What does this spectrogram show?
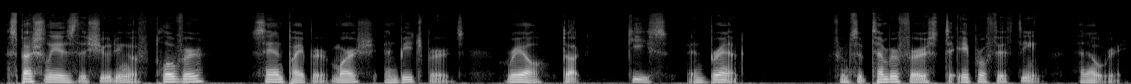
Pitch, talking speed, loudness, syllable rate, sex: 110 Hz, 125 wpm, -20 LUFS, 4.6 syllables/s, male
